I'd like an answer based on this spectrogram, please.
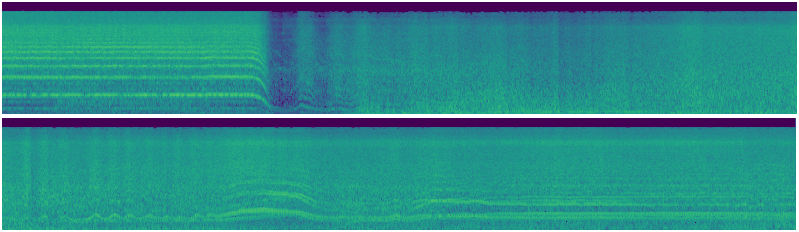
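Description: Drone's electric motors whining at a steady pitch, then throttled down about three seconds in, so the whine drops sharply in pitch and fades. Wind then rushes over the onboard camera as the drone descends. About eight seconds in the motors spool back up with a wavering whine that settles into a steady pitch.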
